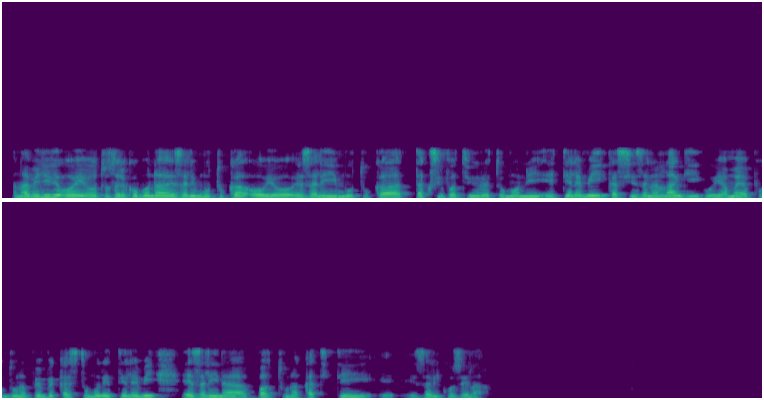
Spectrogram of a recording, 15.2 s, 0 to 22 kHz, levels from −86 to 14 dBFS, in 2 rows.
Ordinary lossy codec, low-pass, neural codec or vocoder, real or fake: Opus, 64 kbps; 5.4 kHz; none; real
